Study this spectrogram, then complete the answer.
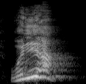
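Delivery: loud high call of a name. Real, not acted. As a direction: call him across the room. Calling a congregant by name.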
